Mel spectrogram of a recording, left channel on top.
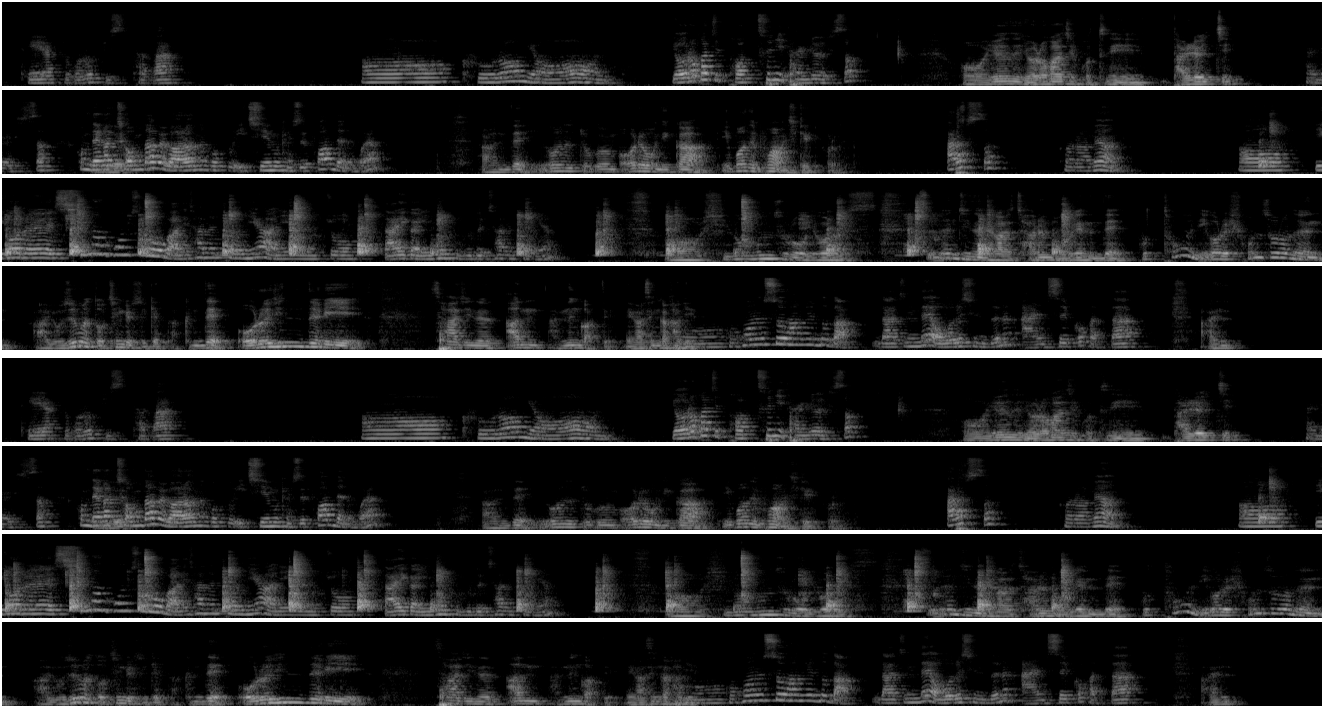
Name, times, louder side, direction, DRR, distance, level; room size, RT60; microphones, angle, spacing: voice 1, 0.2-1.7 3.6-6.1 6.7-8.5 13.0-13.6 14.0-17.0 22.6-23.1 23.8-24.4 25.6-26.0 26.3-29.9 30.2-31.9 46.3-50.9, left 1 dB, 10° right, -1 dB, 0.5 m, -37 dB
voice 2, 9.2-11.4 11.7-12.3 14.1-14.4 17.7-21.6 32.6-46.5 51.3-51.9, left 1 dB, 80° left, 2 dB, 0.5 m, -37 dB
sound 1, 25.7-26.0 26.4-26.7 27.0-27.2 27.6-28.2 28.5-28.8 29.2-29.5 29.8-30.1 30.7-31.0 31.5-31.7 32.3-32.5 32.8-33.2 33.7-33.9 34.4-35.0 35.4-35.7 36.1-36.3 36.6-37.1, equal, 45° right, 0.7 m, -32 dB
2.6 x 2.0 x 2.3 m, 0.39 s
head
